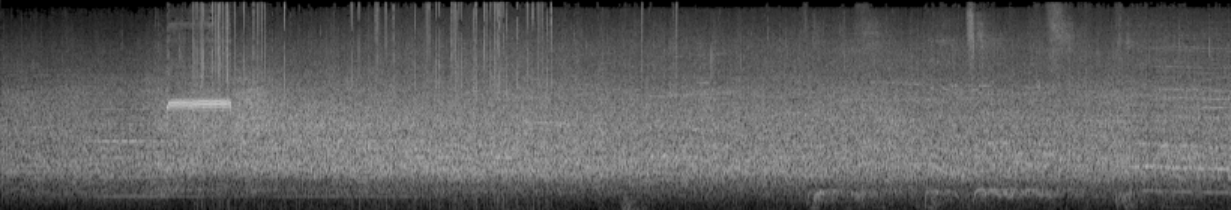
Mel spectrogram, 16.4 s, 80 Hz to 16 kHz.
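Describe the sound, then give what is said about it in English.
A packed stadium crowd erupts into a huge, sustained roar of cheering and clapping as the final siren sounds briefly near the start, as Port Adelaide beat the reigning premier 79-77; the dense, loud noise holds steady throughout. “This crowd's going to go crazy.”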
